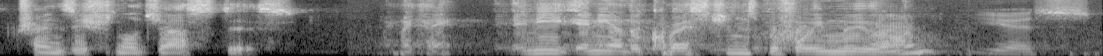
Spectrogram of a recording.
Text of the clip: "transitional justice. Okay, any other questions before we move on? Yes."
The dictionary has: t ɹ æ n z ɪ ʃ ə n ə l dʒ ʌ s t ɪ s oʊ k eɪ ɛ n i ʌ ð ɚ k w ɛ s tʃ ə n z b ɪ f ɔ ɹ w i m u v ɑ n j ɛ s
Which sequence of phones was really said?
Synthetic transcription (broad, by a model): t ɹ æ n z ɪ ʃ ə n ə l dʒ ʌ s t ɪ s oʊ k eɪ ɛ n i ʌ ð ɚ k w ɛ s tʃ ə n z b ɪ f ɔ ɹ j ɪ m u v n j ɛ s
